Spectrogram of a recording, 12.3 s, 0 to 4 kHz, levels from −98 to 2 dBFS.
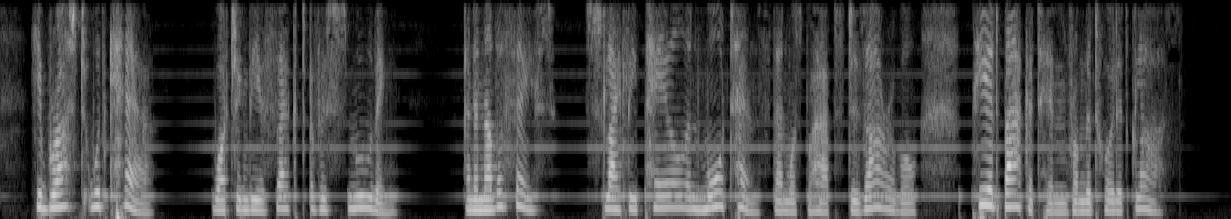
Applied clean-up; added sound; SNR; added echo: neural mask model RNNoise.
